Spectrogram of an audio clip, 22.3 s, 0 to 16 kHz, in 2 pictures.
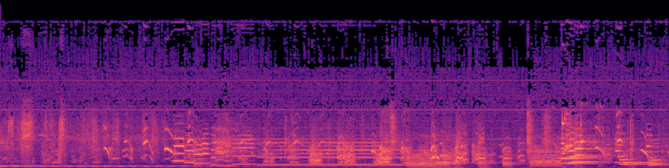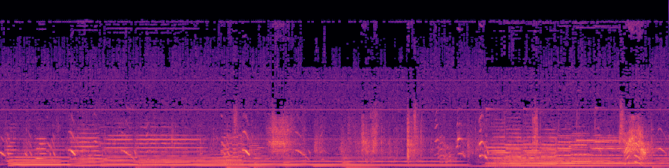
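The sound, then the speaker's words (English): A dog, Tramp, whimpers and yips in a cage in a string of high, drawn-out whines with a few short barks, steady over a sustained tonal background. “Look, I put this dog in 43 myself.”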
